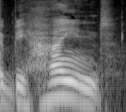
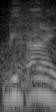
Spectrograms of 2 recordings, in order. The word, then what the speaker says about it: behind: it no behind no in english you say behind behind and the the french don't say the h they don't say the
